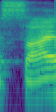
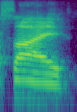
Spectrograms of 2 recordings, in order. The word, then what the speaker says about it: Sy: It was starring Omar Sy, I believe is how you pronounce his last name, S-Y.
